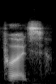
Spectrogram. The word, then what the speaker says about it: Puts: There's my oldest friend and first boyfriend, Puts, pronounced Puts, unlike the Yiddish insult.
